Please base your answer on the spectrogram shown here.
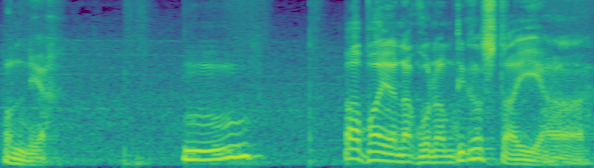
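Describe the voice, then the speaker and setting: A man's voice: medium pitch, huge pitch swings, slow pace, a little mellow, faint music behind, exaggerated voice. A man playing an older, indulgent father and businessman in an audio drama, speaking expressively with an Ilocano Filipino accent. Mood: questioning. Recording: faint background noise.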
